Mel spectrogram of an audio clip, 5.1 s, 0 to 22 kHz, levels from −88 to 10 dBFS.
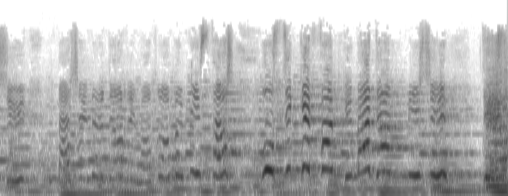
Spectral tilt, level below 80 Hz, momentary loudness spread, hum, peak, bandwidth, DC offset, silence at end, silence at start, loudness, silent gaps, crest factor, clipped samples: -5 dB/octave; -36 dBFS; 10 LU; none; -4 dBFS; 14 kHz; under 0.1%; 0 s; 0 s; -20 LUFS; none; 16 dB; under 0.1%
